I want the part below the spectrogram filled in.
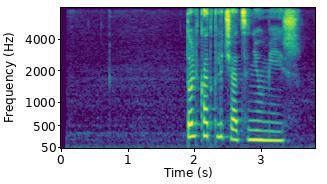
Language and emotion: Russian, neutral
